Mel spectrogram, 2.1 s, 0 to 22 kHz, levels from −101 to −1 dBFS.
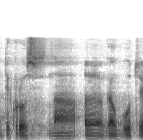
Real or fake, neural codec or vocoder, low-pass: real; none; 7.2 kHz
